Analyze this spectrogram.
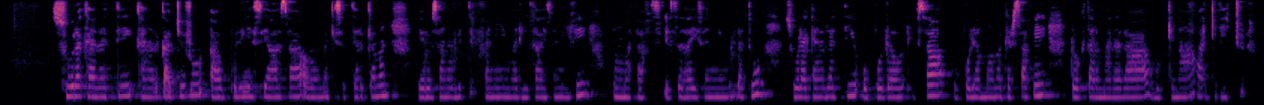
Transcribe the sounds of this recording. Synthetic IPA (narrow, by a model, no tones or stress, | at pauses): suːɾɐkɐnɐrːɐt̪ːɪkʰɐnɐɾkʼaːd͡ʒɪrːʊᶑaːbːʊleːsɪjaːsaːʔɔ̰ɾɔmɪjaːke̞ːsːɐt̪ːɪɐɾɡɐmɐnjɛɾoːsaːnɔlːɪt̪ːɪᶑʊfɐniːmɐɾiːt̪aːjɪsɐniːfɪ | uːmːɐt̪aːfɪ̥ɪsɐtajɪsɐnːiːmʊlːɐt̪uːsuːɾɐkɐnɪrːɐt̪ːɪʔɔbːɔd̪aːɔᶑɪbsaɔbːɔlɐmːaːmɐɡɐɾsaːfɪd̪̥okt̪ɐɾmɐɾɐɾaːɡʊd̪ːɪnaːɐɾɡɪd̪eːt͡ʃːuːᶑɐ̥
